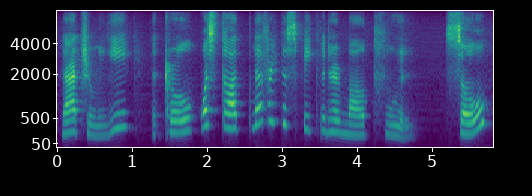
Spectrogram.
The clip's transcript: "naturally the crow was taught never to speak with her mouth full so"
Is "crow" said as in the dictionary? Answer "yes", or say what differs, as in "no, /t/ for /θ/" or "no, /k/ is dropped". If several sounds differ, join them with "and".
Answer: yes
